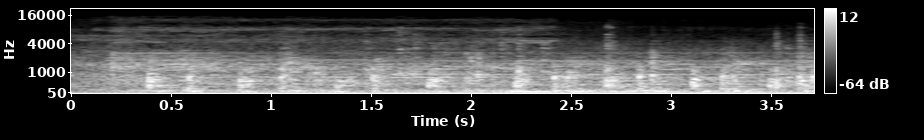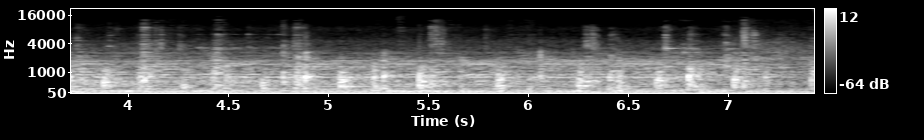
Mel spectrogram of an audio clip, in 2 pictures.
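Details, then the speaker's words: Hitachi UH043 excavator after the seized top track roller that caused screeching was greased: tracking with the usual irregular link clatter and no squeal or screech, the roller now turns freely; normal track roller operation. "Problem solved. No more horrible noises."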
